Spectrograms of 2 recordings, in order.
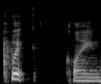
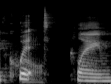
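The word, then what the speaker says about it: quitclaim: So, the funny thing to me is when people call it a quick claim deed with a ck instead of a T, it's a quit claim deed.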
